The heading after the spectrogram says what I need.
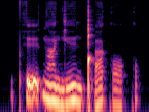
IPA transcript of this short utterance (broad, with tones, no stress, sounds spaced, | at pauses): pʰ ḛ˦˥ ɡ ã˩˧˩ ɡʲ ẽ˩˧˩ ǃʼ a˩˧˩ k ɔ˧˩˧ k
